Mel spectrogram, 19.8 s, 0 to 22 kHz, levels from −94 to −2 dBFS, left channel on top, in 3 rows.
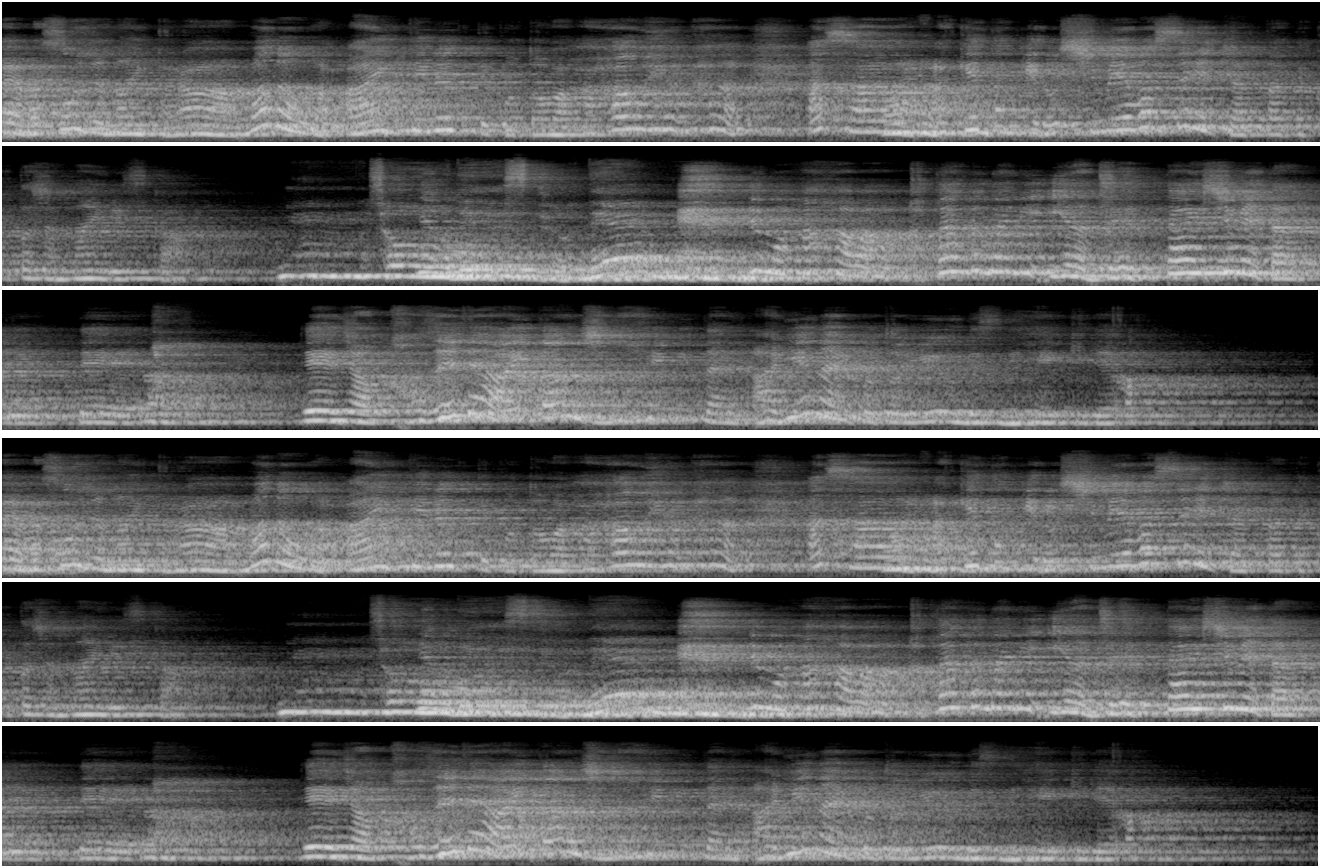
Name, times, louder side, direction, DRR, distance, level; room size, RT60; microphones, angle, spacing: voice 1, 0.0-7.5 8.6-9.0 10.0-13.9 14.7-18.8, left 1 dB, 5° left, -1 dB, 0.8 m, -26 dB
voice 2, 4.4-4.7 8.0-10.4 13.9-14.2 18.8-18.9, left 1 dB, 30° left, -2 dB, 2.6 m, -23 dB
17.0 x 15.5 x 4.5 m, 3.0 s
head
